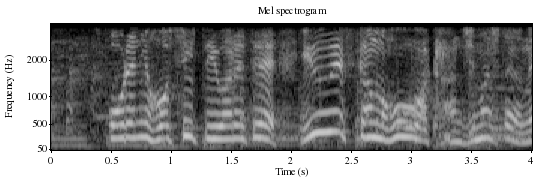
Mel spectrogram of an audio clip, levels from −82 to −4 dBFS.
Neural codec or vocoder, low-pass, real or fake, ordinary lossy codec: none; 3.6 kHz; real; AAC, 32 kbps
